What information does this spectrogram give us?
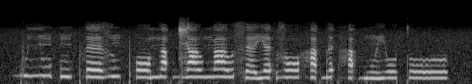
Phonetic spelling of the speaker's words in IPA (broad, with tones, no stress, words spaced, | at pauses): ɡu˦˨ɲũ˦ʔũ˨ pʰɛ˨zũ˦˨pʰɔ˨ nä˦ʔ d͡ʑa˦ʊ̯ŋa˦ʊ̯ sɛ˨jɛ˦ʔ zɔ˦ hä˦ʔdɛ˦ʔhä˦ʔ bũ˨ jo˦ to˦ʊ̯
